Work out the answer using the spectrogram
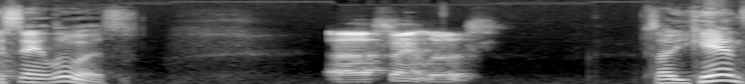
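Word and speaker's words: St. Louis: louis how do you say st louis uh saint louis so you can say yes yes kansas and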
